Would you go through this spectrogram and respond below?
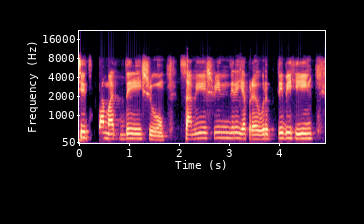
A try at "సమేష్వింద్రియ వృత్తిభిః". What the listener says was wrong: ప్రవృత్తి లేదు అక్కడ, వృత్తిభిః.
